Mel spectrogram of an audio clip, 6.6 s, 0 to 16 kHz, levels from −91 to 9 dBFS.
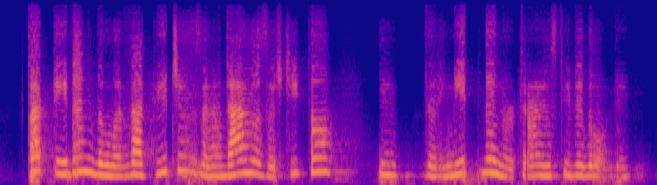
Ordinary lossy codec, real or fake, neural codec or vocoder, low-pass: none; fake; codec, 44.1 kHz, 0.9 kbps, DAC; 14.4 kHz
